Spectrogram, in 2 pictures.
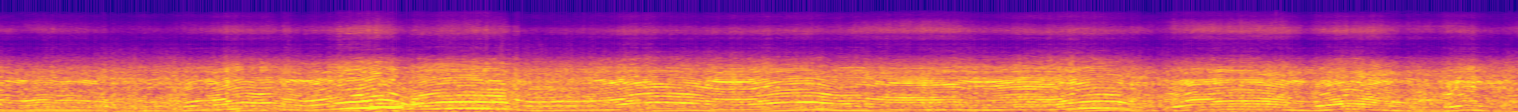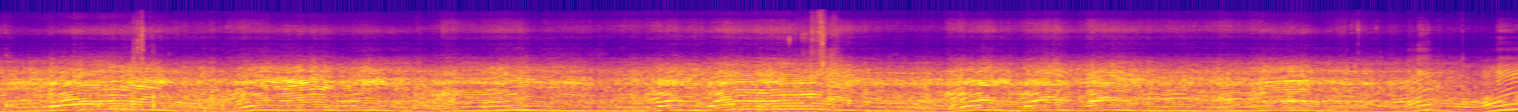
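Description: Ski-Doo Summit XM snowmobile's two-stroke engine, ridden hard through deep powder: the revs swing up and down every second or two with throttle changes.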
